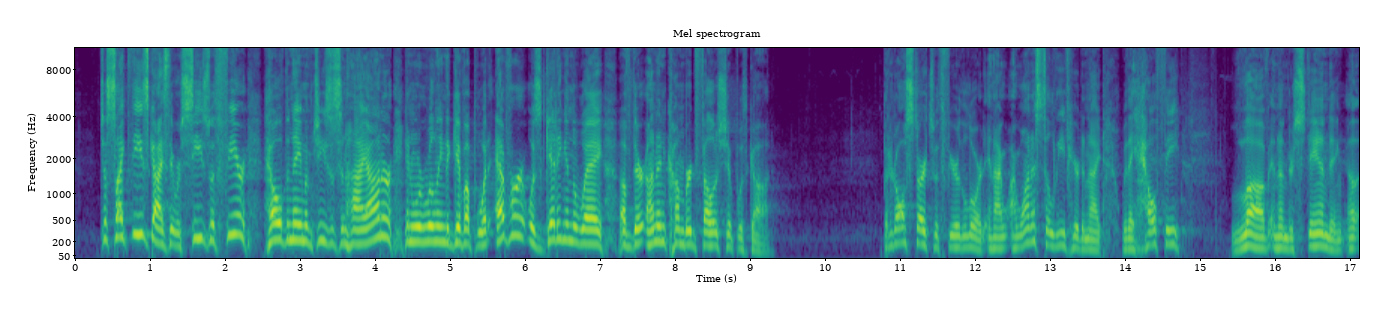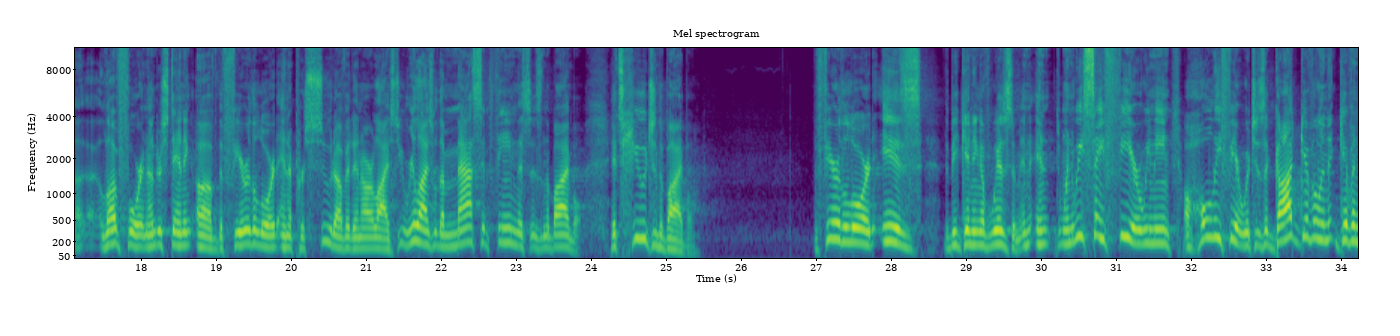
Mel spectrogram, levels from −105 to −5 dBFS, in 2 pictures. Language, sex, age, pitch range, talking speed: English, male, 40-59, 155-215 Hz, 210 wpm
